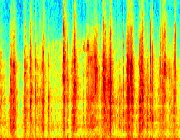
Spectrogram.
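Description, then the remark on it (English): Small hard rune stones clatter and rattle inside a cloth bag as they are shuffled to draw one, a busy run of clicks and shuffling rustles with no talking. “shuffling through my bag of runes so I get the right one.”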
